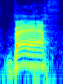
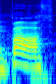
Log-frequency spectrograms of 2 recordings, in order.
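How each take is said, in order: First: It is said in a northern English accent. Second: It is said in a non-northern accent. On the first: "If I go north and someone says bath" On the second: "and I say bath"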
